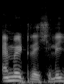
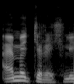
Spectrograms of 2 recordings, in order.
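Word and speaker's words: amateurishly: करें, that is called एमेट्रेशली या एमेचरेशली। इसकी दोनों प्रोनाउंसिएशन है, एमेट्रेशली भी पढ़ लेते हैं इसको, एमेचरेशली भी पढ़ते हैं।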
